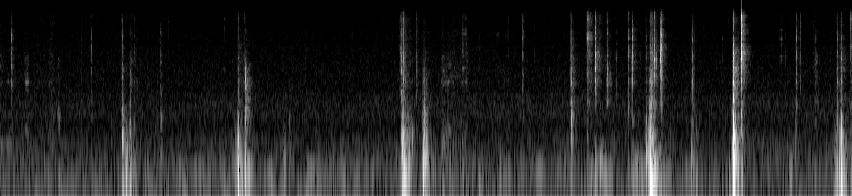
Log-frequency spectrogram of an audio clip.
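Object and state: Bar of soap being cut.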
